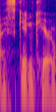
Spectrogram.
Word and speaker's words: SKNCAIR: And also I have my skincare line that I just launched last year as well. It's actually called My Skincare. It's a stylized word. Mm-hmm. Skincare is spelled SKNCAIR, mm-hmm. Like airbrush.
